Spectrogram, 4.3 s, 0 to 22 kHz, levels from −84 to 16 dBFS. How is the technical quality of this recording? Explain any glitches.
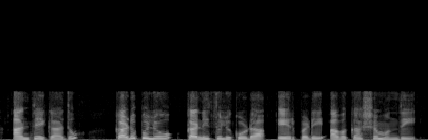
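No glitches to speak of here: the speech comes across as a regular G.722 wideband telephone recording at 64 kbit/s, with the sound simply topping out around 7.7 kHz as that coding does.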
